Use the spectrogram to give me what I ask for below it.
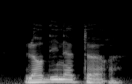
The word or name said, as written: ordinateur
